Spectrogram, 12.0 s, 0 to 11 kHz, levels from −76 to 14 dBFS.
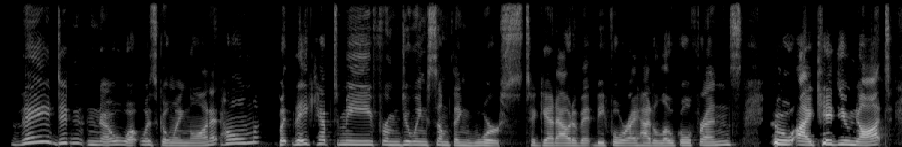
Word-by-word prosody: They 365 Hz, -, -1 dB
didn't 330 Hz, -2 st, -4 dB
know 225 Hz, -3 st, -3 dB
what 220 Hz, -4 st, -3 dB
was 230 Hz, -3 st, -5 dB
going 180 Hz, -3 st, -5 dB
on 180 Hz, +5 st, -3 dB
at 250 Hz, 0 st, -4 dB
home, 320 Hz, +7 st, -2 dB, 0.3 s
but 245 Hz, -1 st, 0 dB
they 260 Hz, +3 st, +2 dB
kept 280 Hz, 0 st, -6 dB
me 245 Hz, -1 st, 0 dB
from 220 Hz, -2 st, -4 dB
doing 220 Hz, -1 st, -1 dB
something 190 Hz, -4 st, -3 dB
worse 180 Hz, -4 st, -2 dB
to 195 Hz, -, -7 dB
get 170 Hz, 0 st, -1 dB
out 170 Hz, +1 st, +2 dB
of 175 Hz, -1 st, -3 dB
it 165 Hz, +1 st, -5 dB
before 175 Hz, +1 st, -2 dB
I 175 Hz, -, 0 dB
had 175 Hz, -1 st, 0 dB
local 170 Hz, +3 st, -2 dB
friends, 210 Hz, +5 st, -2 dB, 0.4 s
who, 265 Hz, -7 st, +7 dB
I 220 Hz, -3 st, +8 dB
kid 270 Hz, -2 st, +4 dB
you 255 Hz, -1 st, +3 dB
not, 205 Hz, -2 st, +5 dB
215 Hz, 160 wpm, -23 LUFS, 185-250 Hz, 0.4 s, I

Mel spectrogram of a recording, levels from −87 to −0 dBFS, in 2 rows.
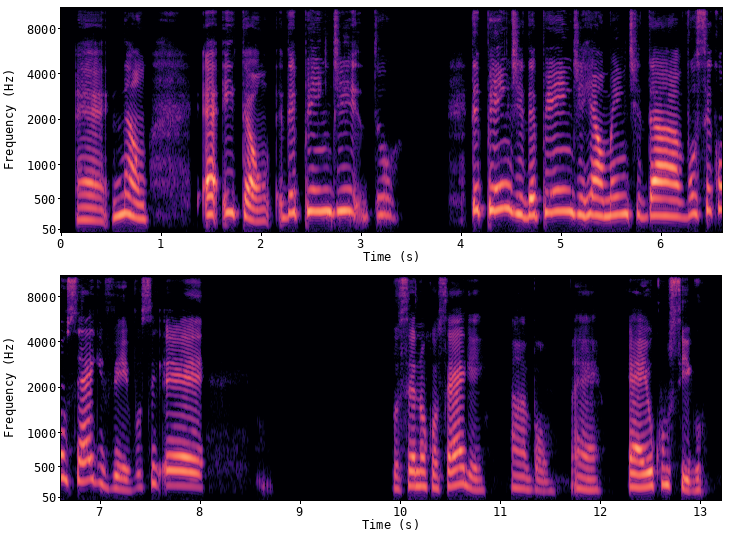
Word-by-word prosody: Eh, 185 Hz, -2 st, -3 dB
não, 240 Hz, -4 st, +1 dB, 0.6 s
eh, 260 Hz, -1 st, +6 dB
então, 275 Hz, -, +1 dB
depende 315 Hz, +5 st, 0 dB
do 255 Hz, -2 st, -10 dB, 0.7 s
depende 335 Hz, -3 st, +2 dB
depende 295 Hz, +3 st, +1 dB
realmente 260 Hz, +2 st, +1 dB
da 245 Hz, 0 st, +6 dB
você 270 Hz, +7 st, -4 dB
consegue 300 Hz, -5 st, -2 dB
ver. 180 Hz, -6 st, -6 dB
Você 195 Hz, -, -11 dB
é. 215 Hz, -3 st, +2 dB, 1.9 s
Você 180 Hz, +5 st, -2 dB
não 210 Hz, 0 st, -1 dB
consegue? 190 Hz, -3 st, -2 dB, 0.2 s
Ah 185 Hz, -2 st, -8 dB
bom, 150 Hz, -4 st, -14 dB, 0.2 s
é 160 Hz, -3 st, -8 dB, 0.3 s
é 195 Hz, -2 st, +3 dB
eu 210 Hz, -, +4 dB
consigo 165 Hz, -, -5 dB
240 Hz, 110 wpm, -25 LUFS, 190-280 Hz, 1.9 s, eh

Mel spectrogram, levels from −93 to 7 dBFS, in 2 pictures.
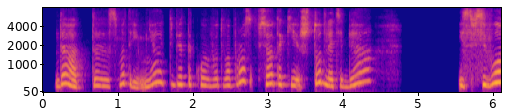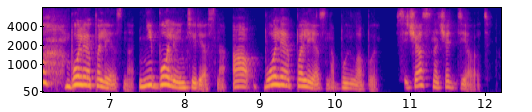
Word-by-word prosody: Да, 300 Hz, -8 st, +2 dB, 0.2 s
ты 240 Hz, -2 st, -3 dB
смотри, 285 Hz, -, -5 dB
у -, -, -6 dB
меня 255 Hz, +11 st, -2 dB
вот 360 Hz, -1 st, -3 dB
к -, -, -40 dB
тебе 285 Hz, -1 st, -1 dB
такой 265 Hz, -2 st, -6 dB
вот 245 Hz, +1 st, -8 dB
вопрос. 350 Hz, -, -3 dB
Всё-таки, 280 Hz, -6 st, -1 dB
что 360 Hz, +3 st, 0 dB
для 255 Hz, -7 st, +2 dB
тебя 265 Hz, -, -3 dB, 1.2 s
из 245 Hz, -3 st, +1 dB
всего 320 Hz, +9 st, +5 dB, 0.2 s
более 270 Hz, +3 st, +6 dB
полезно? 205 Hz, -, -2 dB
Не 245 Hz, +6 st, +4 dB
более 260 Hz, -5 st, +5 dB
интересно, 175 Hz, -3 st, -3 dB
а 210 Hz, +1 st, -2 dB
более 265 Hz, +3 st, +4 dB
полезно 185 Hz, -, -1 dB
было 155 Hz, -7 st, -6 dB
бы -, -, -17 dB, 0.2 s
сейчас 245 Hz, +8 st, -3 dB
начать 185 Hz, -2 st, -5 dB
делать? 150 Hz, -1 st, -11 dB
245 Hz, 145 wpm, -22 LUFS, 205-285 Hz, 1.2 s, более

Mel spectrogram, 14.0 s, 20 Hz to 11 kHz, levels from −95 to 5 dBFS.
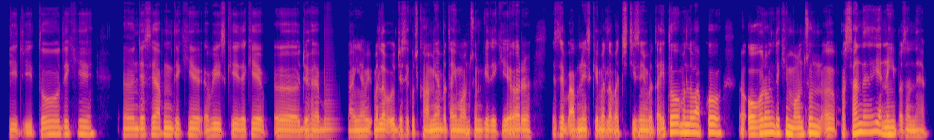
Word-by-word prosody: जी, 95 Hz, -1 st, -2 dB
जी। 65 Hz, 0 st, -6 dB
तो 120 Hz, +3 st, 0 dB
देखिए 120 Hz, 0 st, -3 dB, 0.5 s
अ, -, -, -3 dB, 0.2 s
जैसे 105 Hz, +2 st, -2 dB
आपने 110 Hz, 0 st, +1 dB
देखिए 105 Hz, 0 st, -2 dB
अभी 100 Hz, +3 st, -1 dB
इसकी 100 Hz, 0 st, -4 dB
देखिए 100 Hz, +1 st, -1 dB
अ, -, -, -5 dB, 0.6 s
जो 95 Hz, -, +1 dB
है 90 Hz, -1 st, 0 dB
बुराइयाँ 100 Hz, -2 st, -4 dB
भी 90 Hz, -, -1 dB
मतलब 100 Hz, -1 st, +2 dB
जैसे 95 Hz, +1 st, -4 dB
कुछ -, -, -7 dB
ख़ामियाँ 95 Hz, +2 st, +1 dB
बताई 95 Hz, -1 st, -1 dB
मानसून 90 Hz, +1 st, 0 dB
की 95 Hz, -, -1 dB
देखिए 90 Hz, +1 st, -1 dB
और 95 Hz, -1 st, +1 dB, 0.4 s
जैसे -, -, -1 dB
आपने 95 Hz, +1 st, +2 dB
इसके -, -, -3 dB
मतलब -, -, 0 dB
अच्छी -, -, -6 dB
चीज़ें 95 Hz, -, -1 dB
भी 95 Hz, -, +1 dB
बताई, -, -, -1 dB
तो 150 Hz, 0 st, +4 dB
मतलब 145 Hz, -1 st, +4 dB
आपको 135 Hz, +1 st, +2 dB
अ, 130 Hz, -, -9 dB
ओवरऑल 130 Hz, +5 st, +5 dB
देखिए 130 Hz, 0 st, +4 dB
मानसून 120 Hz, +3 st, +3 dB
अ, 100 Hz, +1 st, 0 dB
पसंद 130 Hz, +8 st, +3 dB
है? 150 Hz, +1 st, 0 dB
या 155 Hz, -, +2 dB
नहीं 115 Hz, 0 st, +4 dB
पसंद 90 Hz, -1 st, -1 dB
है? 90 Hz, -, -5 dB
105 Hz, 200 wpm, -22 LUFS, 95-120 Hz, 0.6 s, ओवरऑल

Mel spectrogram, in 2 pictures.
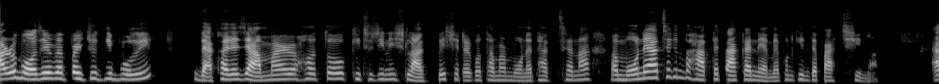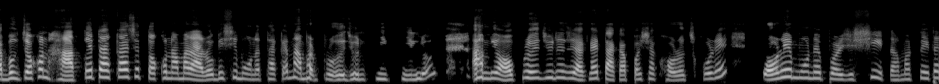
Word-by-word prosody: আরো 255 Hz, +4 st, +9 dB
মজার 250 Hz, +3 st, +7 dB
ব্যাপার 275 Hz, 0 st, +4 dB
যদি 265 Hz, -1 st, -2 dB
বলি 235 Hz, +3 st, +1 dB, 0.6 s
দেখা 210 Hz, +8 st, +4 dB
যায় 240 Hz, 0 st, +3 dB
যে -, -, +9 dB
আমার 220 Hz, +4 st, +1 dB, 0.2 s
হয়তো 255 Hz, +1 st, -4 dB, 0.2 s
কিছু 245 Hz, -2 st, -8 dB
জিনিস 240 Hz, -1 st, -6 dB
লাগবে 165 Hz, +8 st, 0 dB
সেটার 185 Hz, -7 st, -6 dB
কথা 205 Hz, 0 st, -9 dB
আমার 200 Hz, 0 st, -7 dB
মনে 175 Hz, 0 st, -5 dB
থাকছে 200 Hz, +2 st, -9 dB
না। -, -, 0 dB, 0.3 s
বা -, -, -1 dB
মনে 250 Hz, +6 st, +4 dB
আছে 315 Hz, +3 st, -4 dB
কিন্তু 315 Hz, -2 st, -6 dB
হাতে 220 Hz, +3 st, +1 dB
টাকা 210 Hz, +1 st, +3 dB
নেই 185 Hz, -, -4 dB
আমি 170 Hz, -, -8 dB
এখন 220 Hz, +2 st, -14 dB
কিনতে 205 Hz, -2 st, -5 dB
পারছি 175 Hz, -1 st, -5 dB
না। -, -, -17 dB, 0.7 s
এবং 275 Hz, +5 st, +1 dB
যখন 345 Hz, +4 st, +3 dB
হাতে 205 Hz, +9 st, +5 dB
টাকা 330 Hz, +1 st, +3 dB
আসে 365 Hz, +1 st, -3 dB
তখন 275 Hz, +3 st, -2 dB
আমার 260 Hz, -1 st, +2 dB
আরো 215 Hz, -, 0 dB
বেশি 280 Hz, +3 st, -7 dB
মনে 230 Hz, -1 st, -6 dB
থাকে 245 Hz, +2 st, -5 dB
না 330 Hz, -, 0 dB
আমার 245 Hz, -5 st, -1 dB
প্রয়োজন 225 Hz, +1 st, -3 dB
কি 255 Hz, -, -5 dB, 0.2 s
ছিল। 230 Hz, +2 st, -5 dB, 0.6 s
আমি 275 Hz, -, +1 dB, 0.2 s
অপ্রয়োজনীয় 300 Hz, +5 st, -2 dB
জায়গায় 270 Hz, +7 st, +1 dB
টাকা 215 Hz, 0 st, 0 dB
পয়সা 250 Hz, +2 st, -6 dB
খরচ 205 Hz, +1 st, -5 dB
করে 270 Hz, +7 st, -3 dB, 0.4 s
পরে 240 Hz, +9 st, +4 dB, 0.2 s
মনে 285 Hz, -1 st, -3 dB
পড়ে 245 Hz, -2 st, -1 dB
যে 235 Hz, -, -7 dB
শিট 320 Hz, -5 st, -5 dB
আমার 240 Hz, +2 st, -9 dB
তো -, -, -22 dB
এটা 310 Hz, -, -5 dB
240 Hz, 200 wpm, -24 LUFS, 220-280 Hz, 0.7 s, আরো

